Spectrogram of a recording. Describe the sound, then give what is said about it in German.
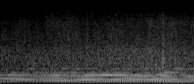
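Raindrops softly hitting a window pane make a gentle, steady patter that stays even and quiet throughout. “wie die Regentropfen leise gegen das Fenster schlagen.”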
